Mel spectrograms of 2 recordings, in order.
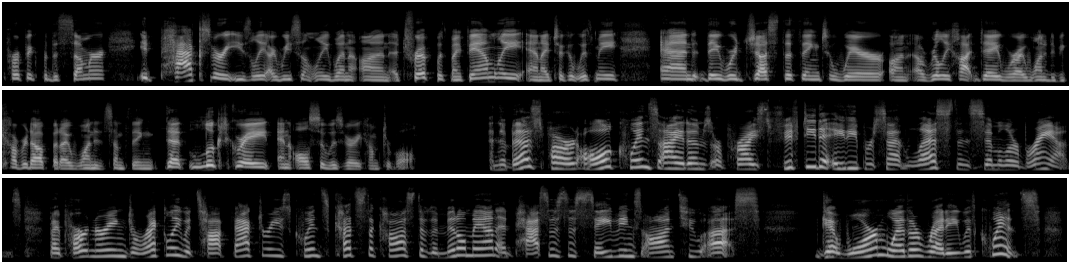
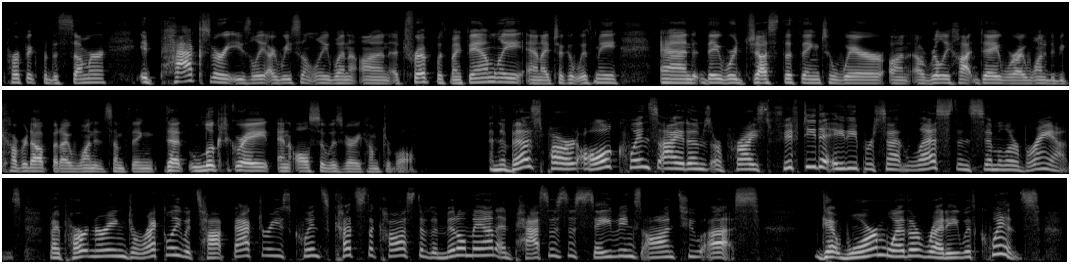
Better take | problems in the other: second | thin; somewhat; fading below 300 Hz

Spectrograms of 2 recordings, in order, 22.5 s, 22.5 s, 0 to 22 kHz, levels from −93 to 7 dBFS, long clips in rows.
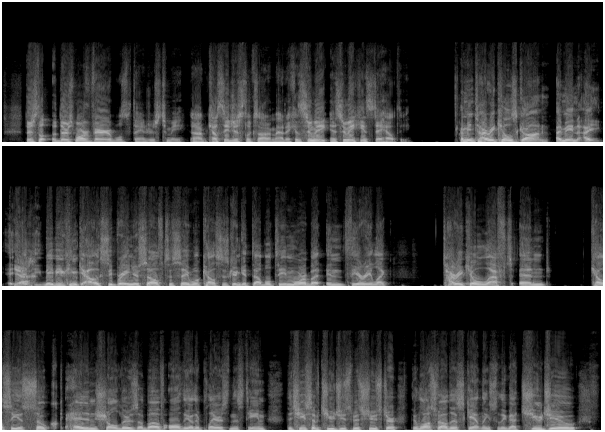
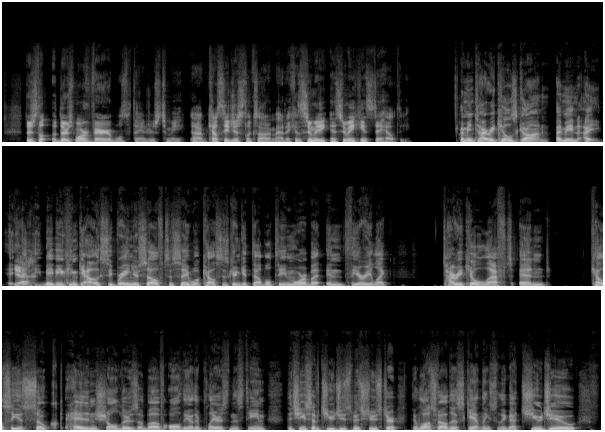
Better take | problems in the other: second | distortion; slight; 10 dB below the speech

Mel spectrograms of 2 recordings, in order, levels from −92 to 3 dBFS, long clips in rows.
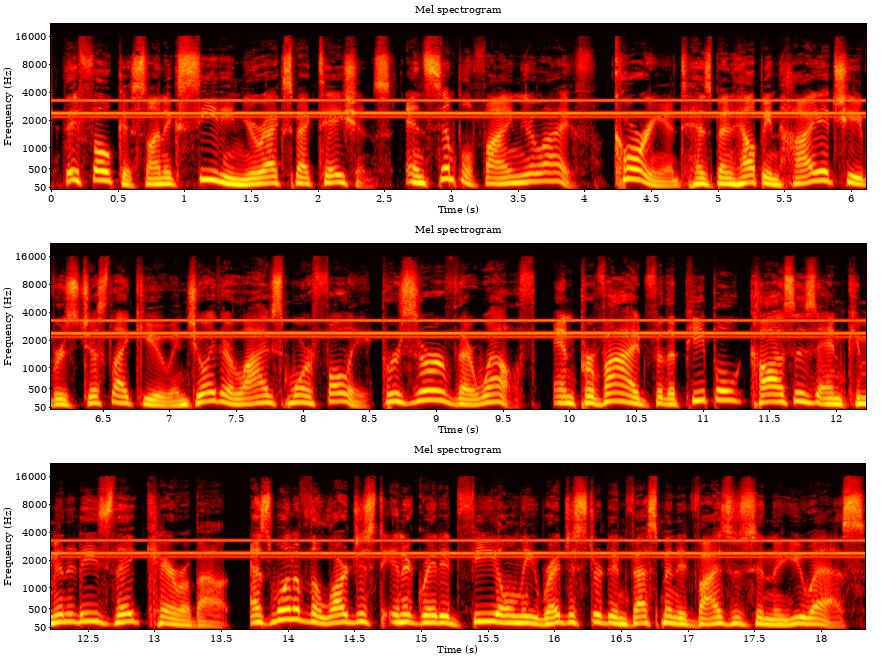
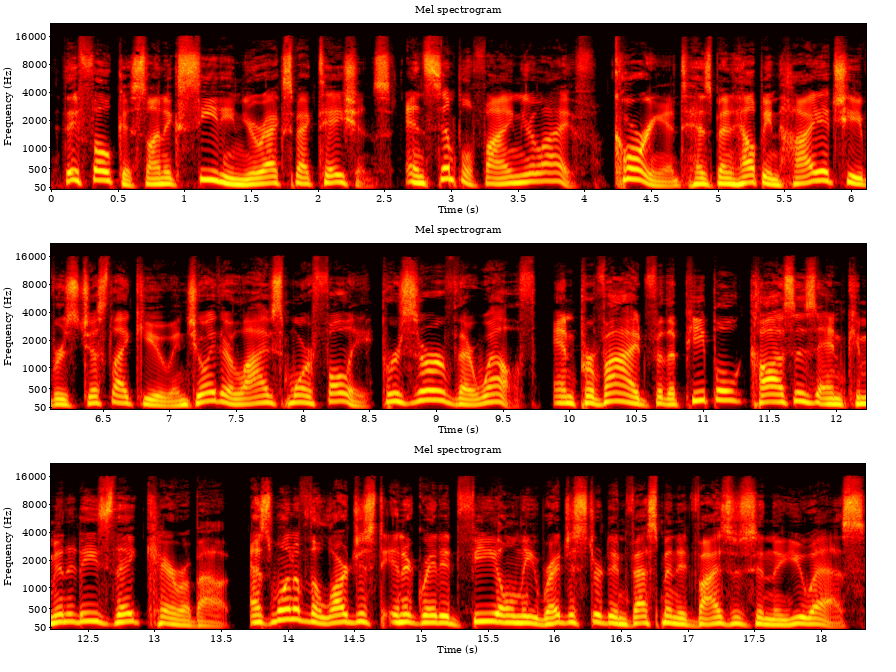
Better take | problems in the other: second | high-pitched whine; loud; throughout; 2.5 kHz, 7 dB below the speech

